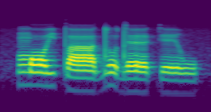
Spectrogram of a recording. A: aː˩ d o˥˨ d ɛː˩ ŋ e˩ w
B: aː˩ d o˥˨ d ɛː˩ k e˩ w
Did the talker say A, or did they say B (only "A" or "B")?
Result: B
